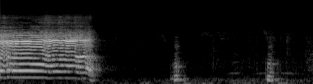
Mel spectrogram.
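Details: A newborn goat kid, less than an hour old, beside its calm mother, gives one loud, wavering, high bleat, followed by two soft snuffling sounds.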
